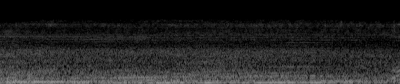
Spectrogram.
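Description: Steady low hum of a car's engine and road noise, heard from inside the cabin.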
